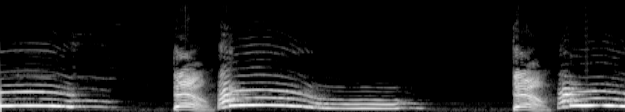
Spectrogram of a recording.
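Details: Domestic Siberian Husky protesting an order to get down, giving a sustained howl that slides downward and trails off, while a person keeps repeating "down" in brief sharp bursts between the dog's calls.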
